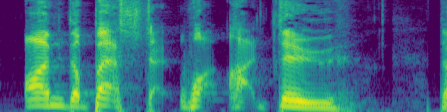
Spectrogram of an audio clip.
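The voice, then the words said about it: Conor McGregor impression. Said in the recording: “I'll try to do a Conor voice.”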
